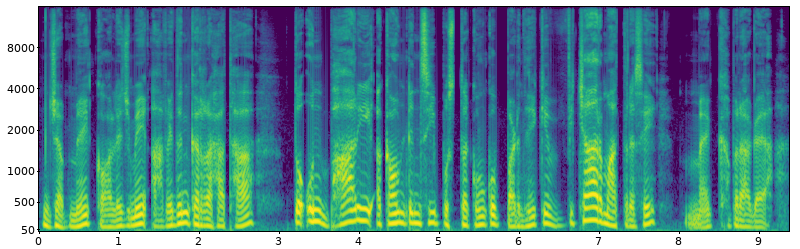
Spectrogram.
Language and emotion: Hindi, fearful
